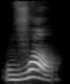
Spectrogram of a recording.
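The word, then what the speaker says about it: vingt: And for the 20 it's va va. For the 20 it's va.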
